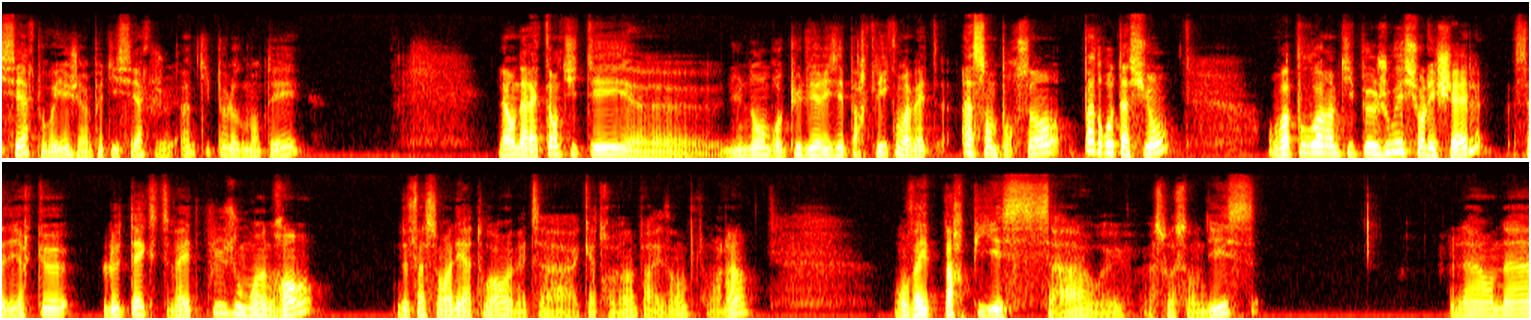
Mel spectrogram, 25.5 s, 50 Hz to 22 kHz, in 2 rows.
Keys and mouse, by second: 2.1-3.4 drag, 7.4 click, 12.7-18.7 drag.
